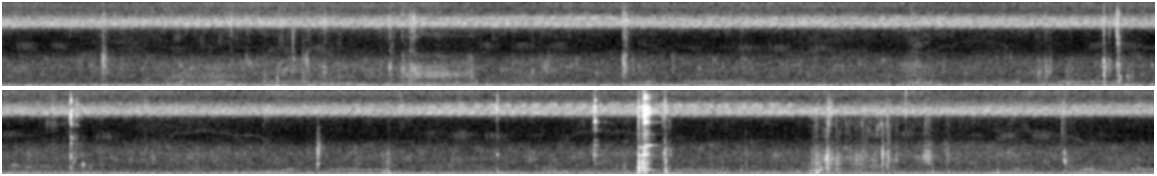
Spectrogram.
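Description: Sparse light clicks of cooked snail shells knocking against each other and the plastic tub as they are picked through by hand, with one sharper click about twelve seconds in. A steady high-pitched hiss runs underneath.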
